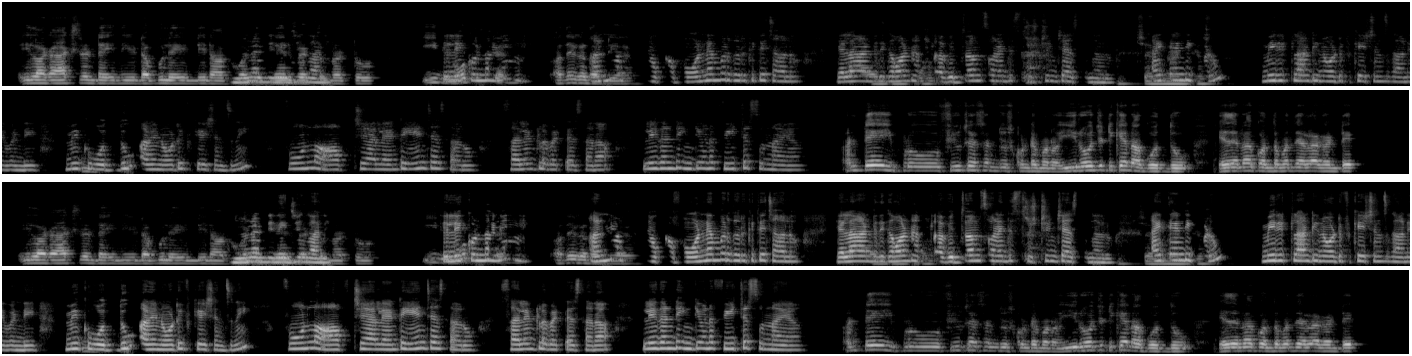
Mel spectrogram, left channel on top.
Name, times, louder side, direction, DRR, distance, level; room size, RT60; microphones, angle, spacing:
voice 1, 0.2-3.7 4.2-5.2 5.5-6.3 8.6-9.3 10.2-10.4 11.2-12.1 14.9-15.0 22.5-27.6, left 1 dB, 75° left, 0.7 m, -29 dB
voice 2, 2.3-3.3 4.4-5.3 5.9-8.0 8.3-11.2 11.5-12.2 12.6-16.6 16.9-18.8 19.2-20.2 20.5-22.1, right 6 dB, 60° right, 0.3 m, -28 dB
2.6 x 2.2 x 2.5 m
head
